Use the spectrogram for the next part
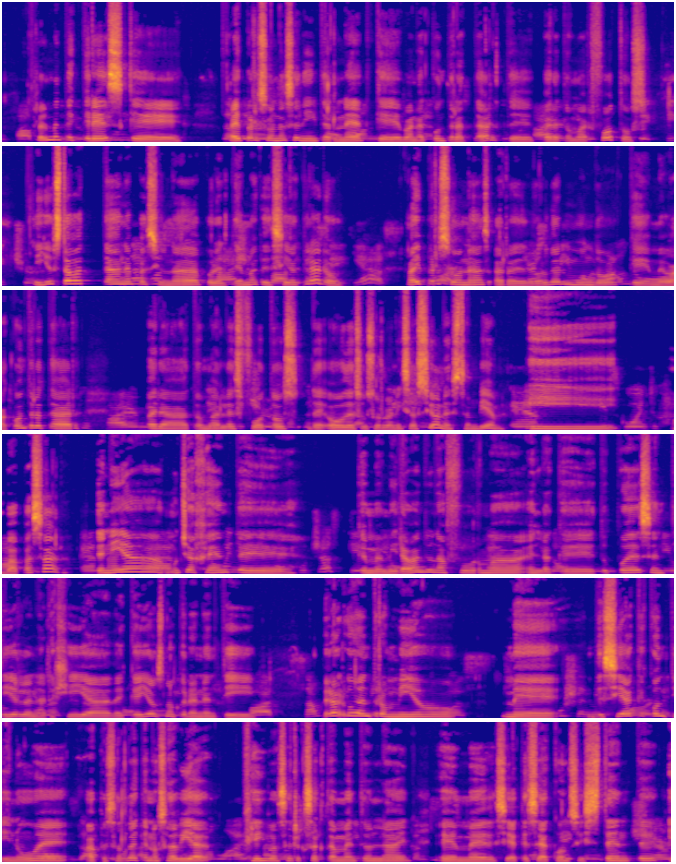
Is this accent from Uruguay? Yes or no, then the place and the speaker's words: no; Russia; Spanish is a second language; moved away as an adult; Nací en Rusia y terminé la secundaria y universidad allí. Estudié contabilidad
